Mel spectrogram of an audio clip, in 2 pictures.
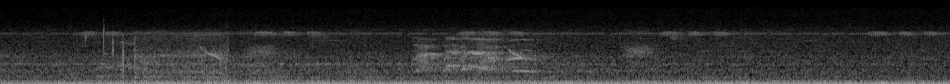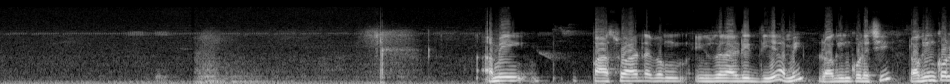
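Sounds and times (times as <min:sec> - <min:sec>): steady low hum: 0:00.0 - 0:19.0
bird calling: 0:00.8 - 0:03.6, 0:04.8 - 0:07.6, 0:14.8 - 0:15.4.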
